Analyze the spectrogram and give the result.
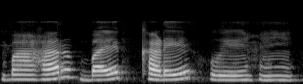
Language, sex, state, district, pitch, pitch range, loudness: Hindi, female, Uttar Pradesh, Lucknow, 225 Hz, 210-245 Hz, -18 LUFS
